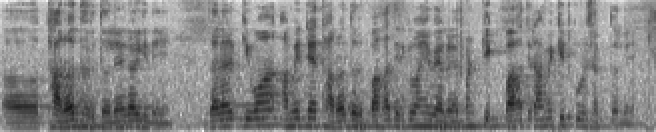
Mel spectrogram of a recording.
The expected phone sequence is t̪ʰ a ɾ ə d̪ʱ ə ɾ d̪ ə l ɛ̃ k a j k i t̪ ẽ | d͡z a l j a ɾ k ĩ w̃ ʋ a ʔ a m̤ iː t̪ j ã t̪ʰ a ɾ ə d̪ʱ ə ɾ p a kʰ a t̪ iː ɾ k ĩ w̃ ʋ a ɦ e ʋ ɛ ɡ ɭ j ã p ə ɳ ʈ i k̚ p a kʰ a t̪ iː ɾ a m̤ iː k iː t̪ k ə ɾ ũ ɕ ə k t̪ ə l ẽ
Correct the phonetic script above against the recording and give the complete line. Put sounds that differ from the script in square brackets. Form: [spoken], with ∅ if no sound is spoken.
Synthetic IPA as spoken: t̪ʰ a ɾ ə d̪ʱ ə ɾ [t̪] ə l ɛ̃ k a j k i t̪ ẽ | d͡z a l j a ɾ k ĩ w̃ ʋ a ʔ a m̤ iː t̪ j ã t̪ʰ a ɾ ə d̪ʱ ə ɾ p a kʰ a t̪ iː ɾ k ĩ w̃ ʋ a ɦ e ʋ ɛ ɡ ɭ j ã p ə ɳ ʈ i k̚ p a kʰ a t̪ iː ɾ a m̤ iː k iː t̪ k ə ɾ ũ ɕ ə k t̪ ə l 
